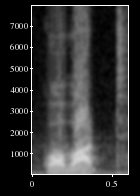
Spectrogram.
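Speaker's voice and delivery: কবাট said loudly with a sharp fall; emphatic example word. Shown as a demonstration. Teacher stressing কবাট to students, loud. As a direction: call out কবাট clearly as the example. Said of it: "এটার সাথে অনেক সময়".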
